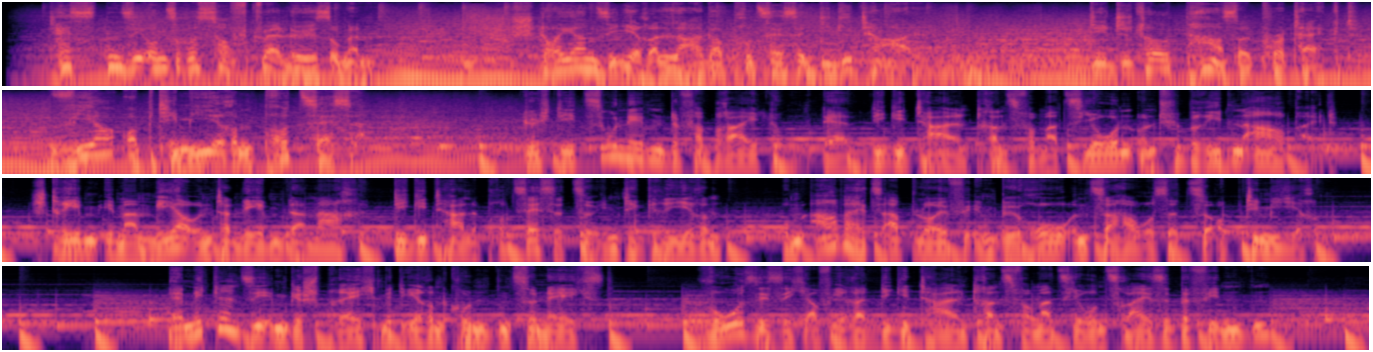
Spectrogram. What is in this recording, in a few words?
Corporate Reel German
